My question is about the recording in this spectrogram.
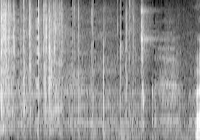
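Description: Foil wrapper of a Panini Select football card pack crinkling and crackling as it is torn open by hand, a rapid run of crackles that dies away after about a second and a half.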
